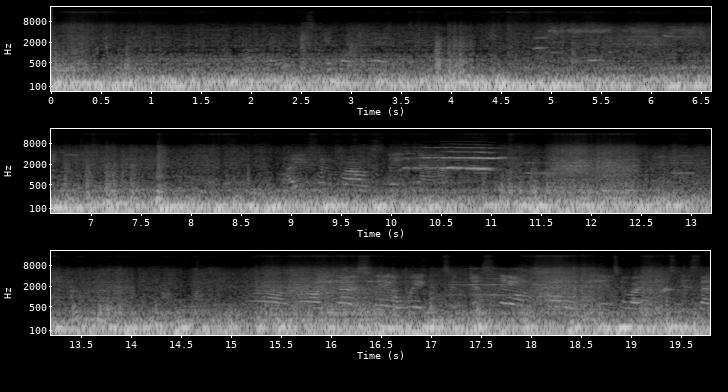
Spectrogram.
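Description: Steady low rumble of a Metra commuter train car in motion, heard from inside the car, with other passengers talking in the background.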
